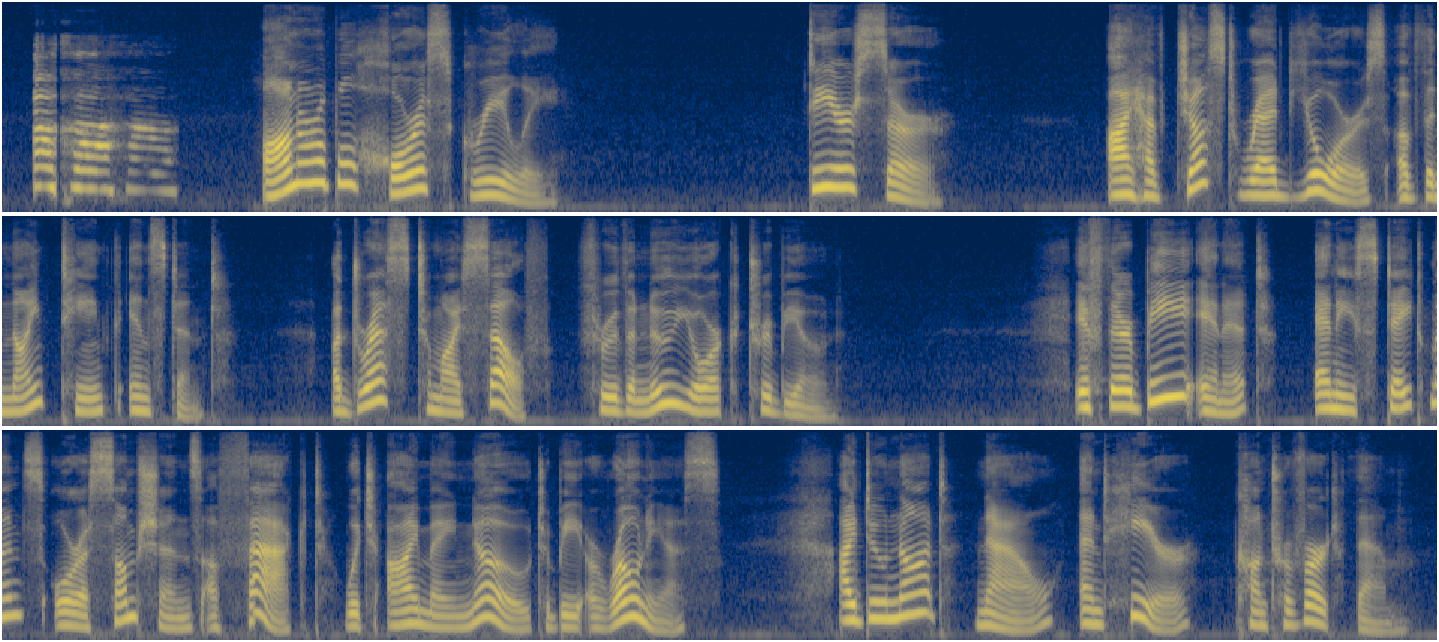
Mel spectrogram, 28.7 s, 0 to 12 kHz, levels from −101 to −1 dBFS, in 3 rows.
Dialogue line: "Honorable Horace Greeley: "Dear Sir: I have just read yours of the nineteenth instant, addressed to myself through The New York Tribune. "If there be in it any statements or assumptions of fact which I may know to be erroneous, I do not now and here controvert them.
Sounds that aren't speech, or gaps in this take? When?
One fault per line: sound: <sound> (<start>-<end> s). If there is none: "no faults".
sound: laugh (0.2-1.2 s)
